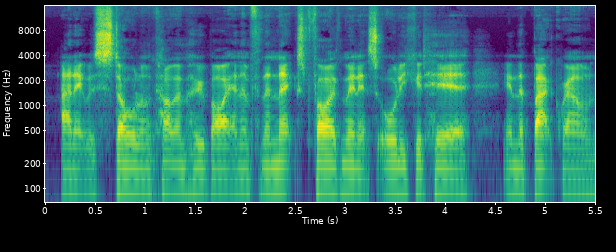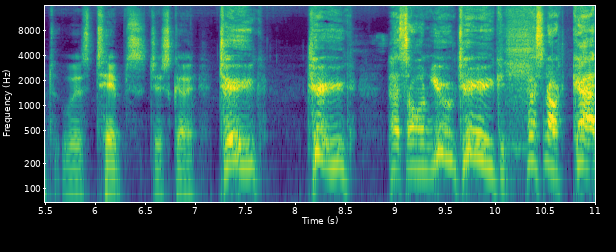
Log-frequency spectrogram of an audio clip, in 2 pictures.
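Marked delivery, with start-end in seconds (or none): 7.3-11.1 shrill, very loud, high, throat-straining bellowing. Acting out what was heard in the background after Teague's stolen pass, a terrible Thibs impression. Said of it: "that was a terrible Tibbs impression".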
